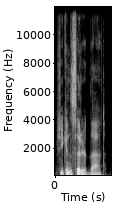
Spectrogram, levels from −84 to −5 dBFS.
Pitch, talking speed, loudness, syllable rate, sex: 115 Hz, 170 wpm, -17 LUFS, 6.3 syllables/s, male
